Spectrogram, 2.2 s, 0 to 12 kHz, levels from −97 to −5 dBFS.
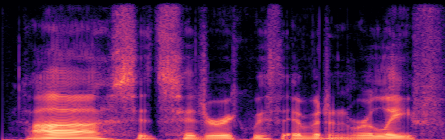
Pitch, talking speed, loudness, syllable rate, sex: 110 Hz, 160 wpm, -20 LUFS, 5.1 syllables/s, male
